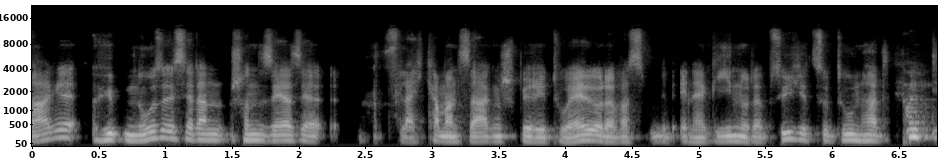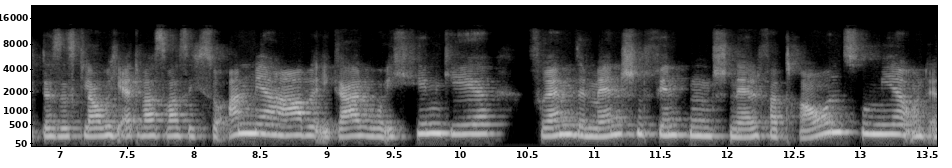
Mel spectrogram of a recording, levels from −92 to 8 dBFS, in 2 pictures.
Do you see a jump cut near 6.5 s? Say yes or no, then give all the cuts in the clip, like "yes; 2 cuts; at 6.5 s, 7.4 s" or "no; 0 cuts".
yes; 1 cut; at 6.5 s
